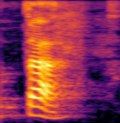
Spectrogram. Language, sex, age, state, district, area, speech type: Maithili, female, 60+, Bihar, Samastipur, rural, read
